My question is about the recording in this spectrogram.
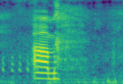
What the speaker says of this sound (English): This is our head chicken, Patricia.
